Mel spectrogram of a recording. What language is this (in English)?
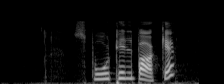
Norwegian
